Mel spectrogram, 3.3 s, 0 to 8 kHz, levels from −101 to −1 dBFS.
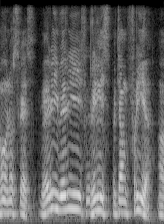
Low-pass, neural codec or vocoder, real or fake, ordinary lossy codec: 7.2 kHz; none; real; none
